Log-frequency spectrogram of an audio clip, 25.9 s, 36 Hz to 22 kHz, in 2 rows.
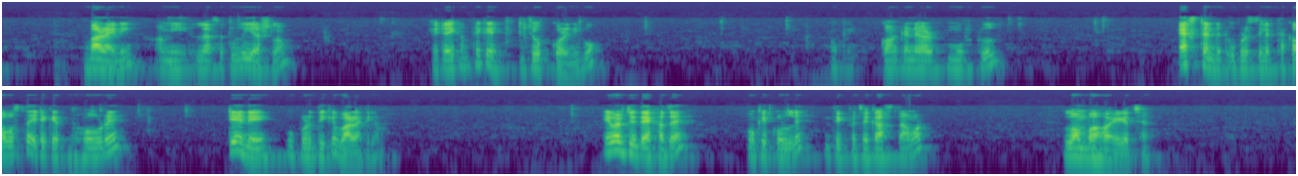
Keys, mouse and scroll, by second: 1.8 right click, 2.2 click, 5.9 shift+click, 7.2 shift+click, 10.2 right click, 10.9 click, 13.8 space, 14.0 click, 14.7 click, 14.9 click, 20.6 click.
